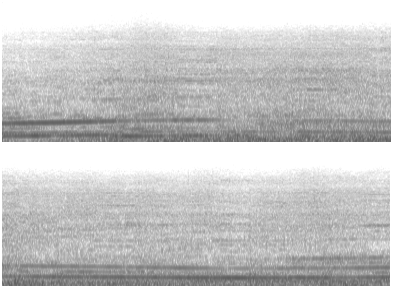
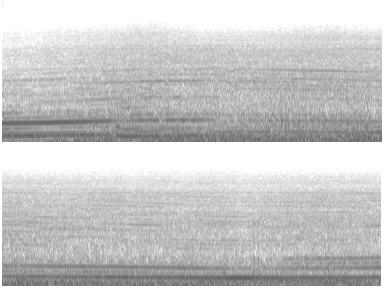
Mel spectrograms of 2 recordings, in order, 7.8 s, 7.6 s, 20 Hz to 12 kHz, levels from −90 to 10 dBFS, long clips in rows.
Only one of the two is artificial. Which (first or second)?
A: first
